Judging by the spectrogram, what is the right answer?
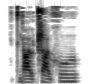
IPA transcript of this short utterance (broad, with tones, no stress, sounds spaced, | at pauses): t̪ j ɑ˨˦ ʊ̯ ʈ͡ʂ ɑ˨˦ ʊ̯ x o˦ ʊ̯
